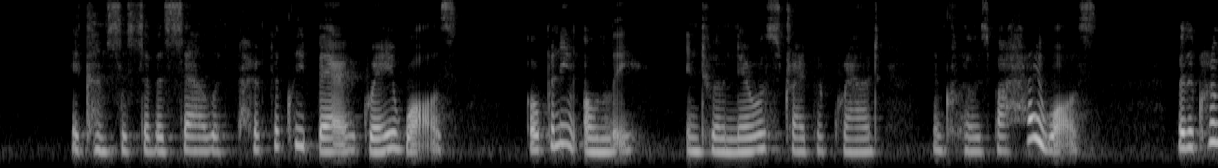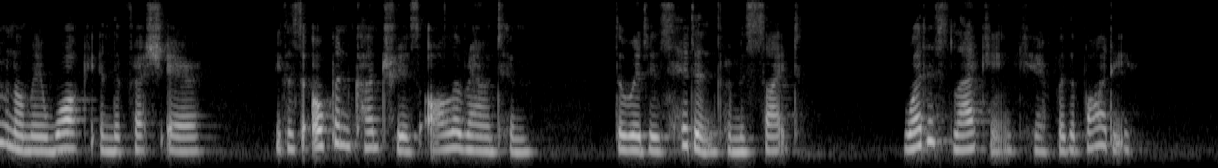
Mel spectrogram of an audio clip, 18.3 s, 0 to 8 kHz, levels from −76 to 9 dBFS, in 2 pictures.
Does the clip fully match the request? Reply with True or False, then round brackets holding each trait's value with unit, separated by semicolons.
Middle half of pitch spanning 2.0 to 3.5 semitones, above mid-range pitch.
True (2.8 semitones; 220 Hz)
